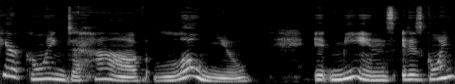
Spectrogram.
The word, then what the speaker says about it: mu: little you guy is called mu okay it's pronounced mu so which cat falls off the roof first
